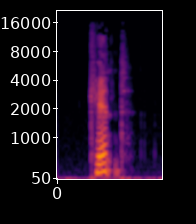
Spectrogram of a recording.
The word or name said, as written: cand.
